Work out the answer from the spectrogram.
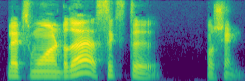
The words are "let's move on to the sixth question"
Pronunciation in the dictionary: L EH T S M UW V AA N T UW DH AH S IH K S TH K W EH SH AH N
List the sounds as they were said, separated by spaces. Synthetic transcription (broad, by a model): L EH T S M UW AA N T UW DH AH S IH K S T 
